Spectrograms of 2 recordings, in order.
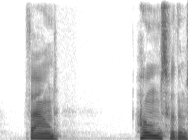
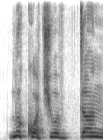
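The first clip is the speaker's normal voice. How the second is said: higher, louder scolding cry; bleeding woman scolding; 10 semitones higher, 4 dB louder than usual. Acted. Fairy woman rebukes the soldier, high and louder. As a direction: accuse him of the wound. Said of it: "she said".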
